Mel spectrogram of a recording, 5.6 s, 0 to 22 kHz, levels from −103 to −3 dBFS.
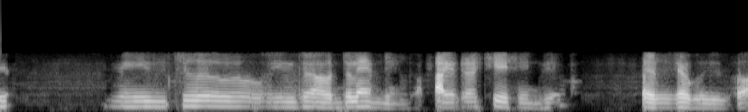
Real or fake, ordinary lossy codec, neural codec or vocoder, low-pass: fake; none; codec, 16 kHz in and 24 kHz out, 0.6 kbps, FireRedTTS-2 codec; 3.6 kHz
